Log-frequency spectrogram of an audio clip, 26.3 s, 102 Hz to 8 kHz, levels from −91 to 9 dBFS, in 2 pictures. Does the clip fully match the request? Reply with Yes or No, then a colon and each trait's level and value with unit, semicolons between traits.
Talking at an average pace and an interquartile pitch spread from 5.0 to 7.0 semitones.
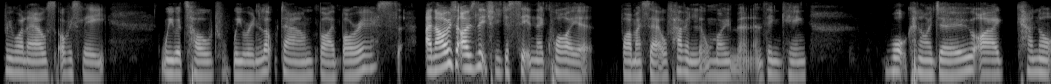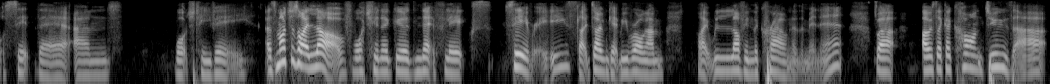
No: average, 165 wpm; average, 3.5 semitones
